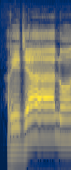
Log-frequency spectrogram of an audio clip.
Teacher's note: را زیر کی وجہ سے باریک، الف بھی باریک، لام بھی باریک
